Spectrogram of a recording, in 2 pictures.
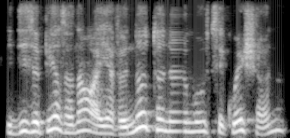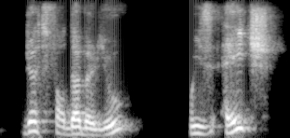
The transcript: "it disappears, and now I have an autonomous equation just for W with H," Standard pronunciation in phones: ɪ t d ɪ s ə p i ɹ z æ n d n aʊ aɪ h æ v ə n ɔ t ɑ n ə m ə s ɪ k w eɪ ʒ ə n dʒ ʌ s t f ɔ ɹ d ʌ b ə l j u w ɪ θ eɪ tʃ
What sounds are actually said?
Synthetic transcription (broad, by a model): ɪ t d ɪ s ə p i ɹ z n n aʊ aɪ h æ v ə n ɔ t ɑ n ə m ə s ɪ k w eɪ ʃ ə n dʒ ʌ s t f ɔ ɹ d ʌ b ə l j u w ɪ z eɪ tʃ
